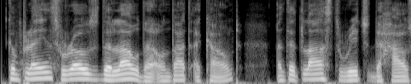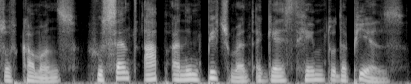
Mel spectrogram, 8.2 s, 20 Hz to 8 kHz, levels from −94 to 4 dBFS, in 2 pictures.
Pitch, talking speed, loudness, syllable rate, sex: 120 Hz, 180 wpm, -18 LUFS, 4.6 syllables/s, male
